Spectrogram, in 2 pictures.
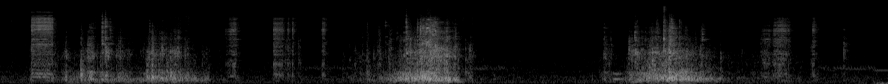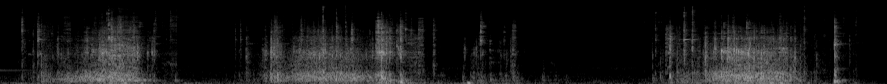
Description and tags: Office chair rolling on ground: This sound is of a wheeled office chair rolling fast and slowly on a hard floor. This sound consists of several one shot variations in one take. This sound was recorded with a ZOOM H6 recorder and a RODE NTG-2 Shotgun mic. No post-processing was added to the sound. The sound was recorded by someone sitting on a wheeled office chair and rolling it around on the floor in a small room as they are being recorded with a shotgun mic.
